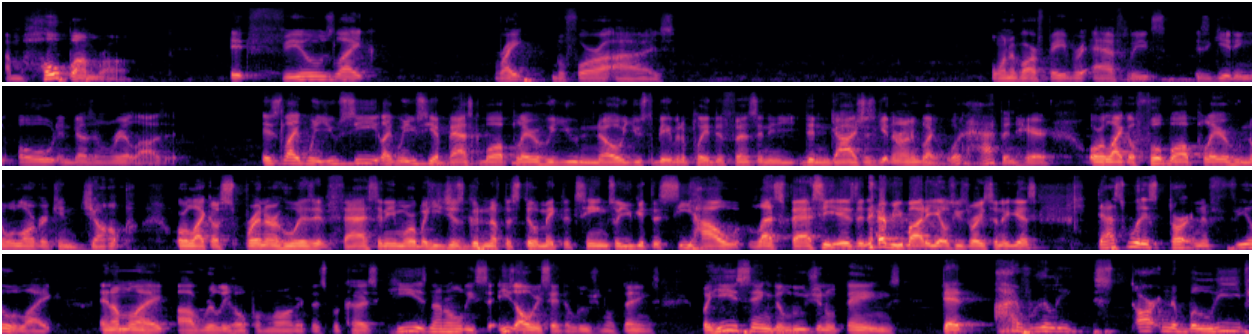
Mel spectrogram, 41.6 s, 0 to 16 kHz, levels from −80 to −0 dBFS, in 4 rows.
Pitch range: 100-120 Hz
